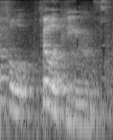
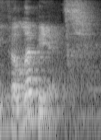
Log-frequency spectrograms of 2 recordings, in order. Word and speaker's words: Philippians: Since Philippians sounds like the word flip your hand from palm up to palm down to help you remember Philippians.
